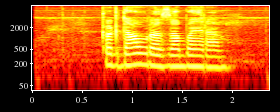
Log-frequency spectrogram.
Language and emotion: Russian, neutral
